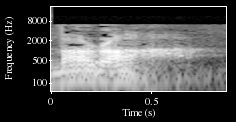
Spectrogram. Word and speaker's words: bara: Short, two syllables, bara.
